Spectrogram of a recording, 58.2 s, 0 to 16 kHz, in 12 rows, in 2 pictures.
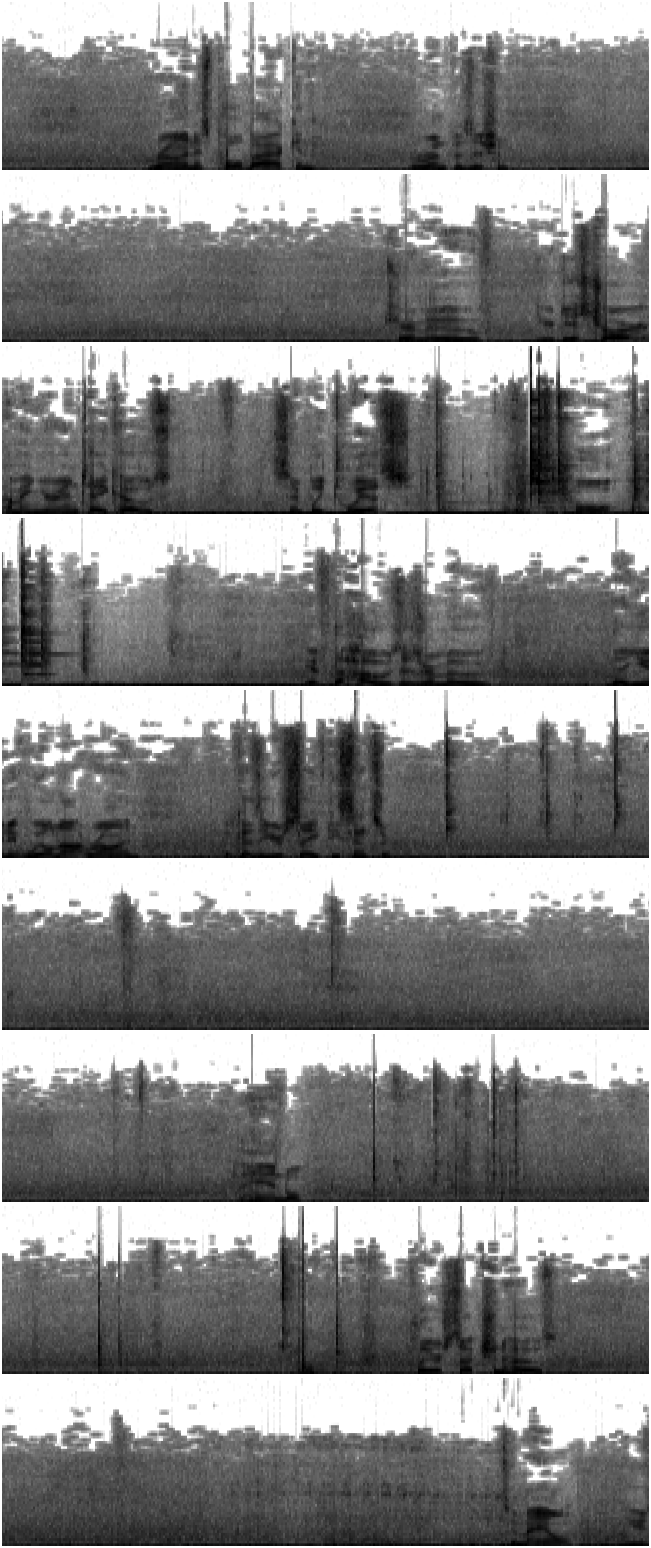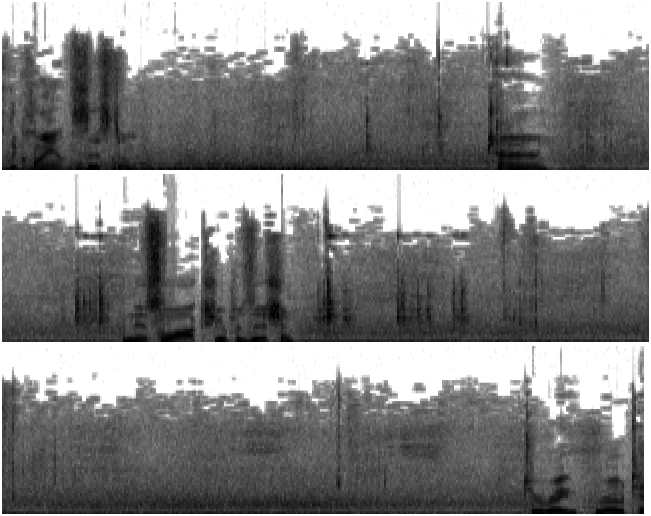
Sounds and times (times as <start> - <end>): Speech: 1.1 - 3.8, 7.8 - 11.0, 11.8 - 12.8, 13.9 - 14.4, 16.8 - 18.3, 19.1 - 20.5, 21.1 - 22.4, 30.8 - 31.4, 37.0 - 38.2, 42.5 - 44.7, 47.3 - 47.8, 49.4 - 50.8, 57.3 - 58.1.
